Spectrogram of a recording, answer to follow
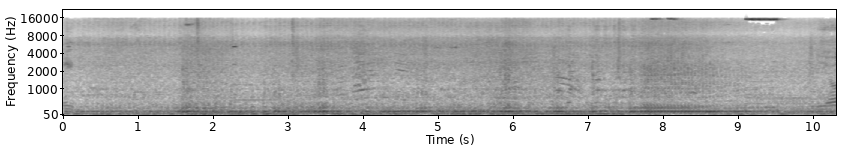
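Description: A motorcycle engine idling with a steady, even low hum.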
